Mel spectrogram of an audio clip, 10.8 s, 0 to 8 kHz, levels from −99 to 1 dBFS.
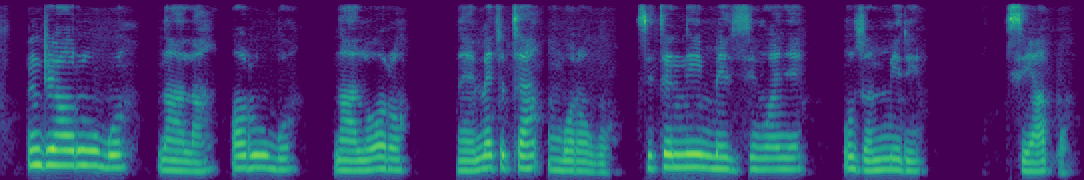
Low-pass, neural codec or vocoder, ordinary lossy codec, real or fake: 7.2 kHz; autoencoder, 48 kHz, 128 numbers a frame, DAC-VAE, trained on Japanese speech; none; fake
